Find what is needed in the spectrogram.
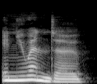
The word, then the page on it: innuendo: British English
